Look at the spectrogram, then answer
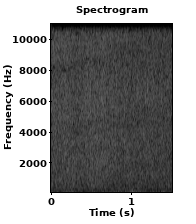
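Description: Ocean waves at high tide wash onto a beach front in Calauag, Quezon Province, Philippines, a steady rushing surf heavily buffeted by wind noise on the microphone, with rolling swells rising and falling.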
